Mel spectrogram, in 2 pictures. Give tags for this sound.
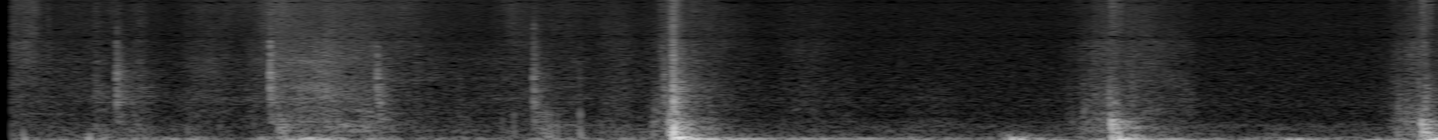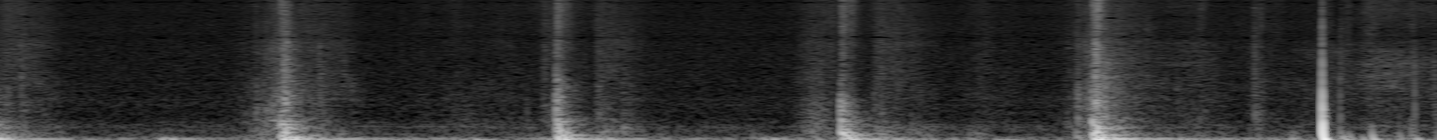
kick; fall; Thump; bump; Thumping

